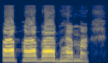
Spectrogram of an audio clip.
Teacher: क्योंकि इनको बोलते समय हमारे जो होठ हैं वो आपस में मिलते हैं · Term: ओष्ठ वर्ण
